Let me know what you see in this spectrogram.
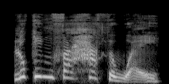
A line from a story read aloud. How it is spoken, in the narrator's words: Howard said rather sulkily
